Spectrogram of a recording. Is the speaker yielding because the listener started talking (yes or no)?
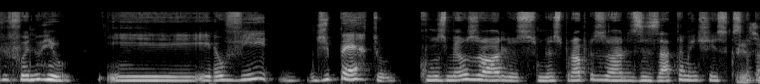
no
